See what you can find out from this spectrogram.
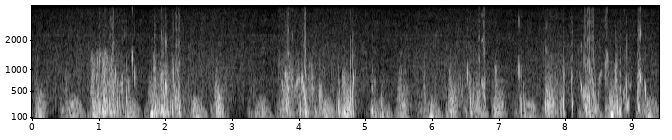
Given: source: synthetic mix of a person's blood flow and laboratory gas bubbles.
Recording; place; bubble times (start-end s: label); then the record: Doppler ultrasound of blood flow; precordium
0.87-1.58 s: bubbles
1.77-2.27 s: bubbles
3.69-4.41 s: bubbles
4.56-4.87 s: bubbles
5.08-5.17 s: bubbles
5.23-5.30 s: bubbles
6.51-6.82 s: bubbles
6.89-7.02 s: bubbles
7.28-7.45 s: bubbles
7.67-8.03 s: bubbles
8.08-8.14 s: bubbles
8.21-8.55 s: bubbles
8.59-8.68 s: bubbles
8.72-9.01 s: bubbles
9.07-9.25 s: bubbles
From the record:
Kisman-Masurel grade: 332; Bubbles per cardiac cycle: rolling drumbeat, 9 or more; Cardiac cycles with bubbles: 50 to 99%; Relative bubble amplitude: moderate (0.250 to 0.450); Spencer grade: 3 (all of the cardiac periods contain showers or single bubble signals, but not dominating or overriding the cardiac motion signals); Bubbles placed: anywhere in the cardiac cycle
